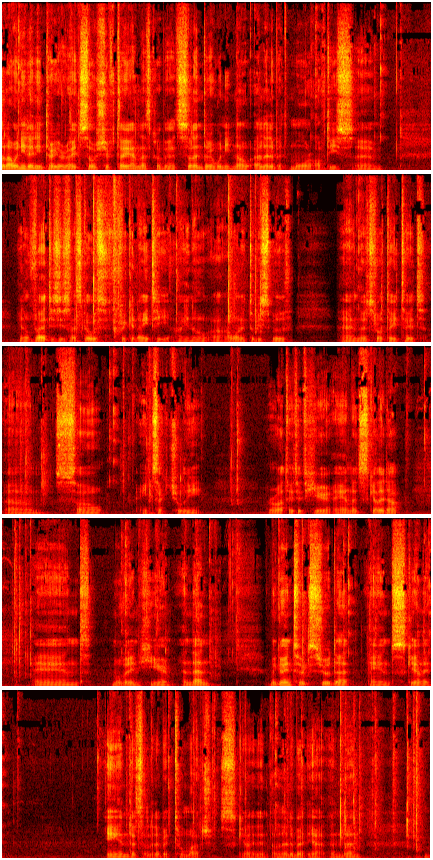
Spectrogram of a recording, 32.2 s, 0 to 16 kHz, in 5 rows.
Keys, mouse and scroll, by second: 0.1 middle click, 0.5 middle click, 0.8 shift+a, 2.3 click, 4.4 click, 5.3 click, 7.4 8, 7.7 0, 7.9 Return, 8.5 middle click, 8.8 KP_5, 9.6 r, 10.0 y, 10.2 r, 12.9 r, 14.3 click, 14.6 middle click, 15.1 KP_5, 15.8 middle click, 16.1 s, 18.5 middle click, 18.7 middle click, 19.3 s, 19.5 x, 20.9 click, 21.1 middle click, 21.4 KP_5, 21.8 middle click, 22.1 Tab, 22.5 click, 23.5 e, 24.2 click, 24.6 s, 25.2 click, 25.6-26.9 middle drag, 27.5 ctrl+z, 27.7 middle click, 28.4 s, 29.6 click, 29.8 middle click, 30.5 g, 30.7 y, 30.8 g, 31.6 x.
